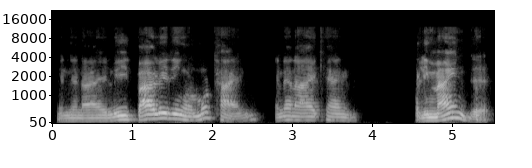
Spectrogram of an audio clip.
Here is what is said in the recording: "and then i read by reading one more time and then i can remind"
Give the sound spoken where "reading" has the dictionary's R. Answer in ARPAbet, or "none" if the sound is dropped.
L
